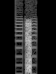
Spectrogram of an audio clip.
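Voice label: Police Spec Ops Tac, radio; Raleigh; p25; wake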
